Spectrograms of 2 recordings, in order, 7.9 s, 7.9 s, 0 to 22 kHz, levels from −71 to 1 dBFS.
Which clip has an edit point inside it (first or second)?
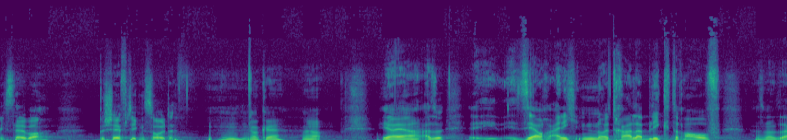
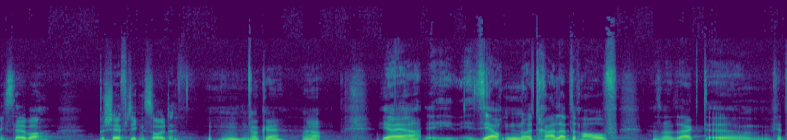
second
